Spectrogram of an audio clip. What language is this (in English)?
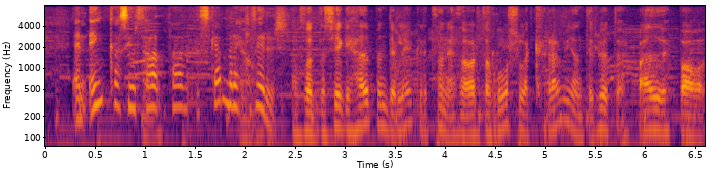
Icelandic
